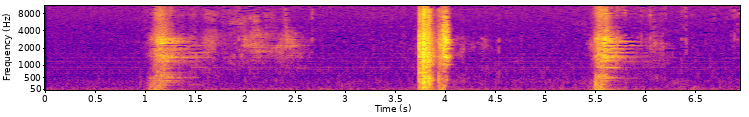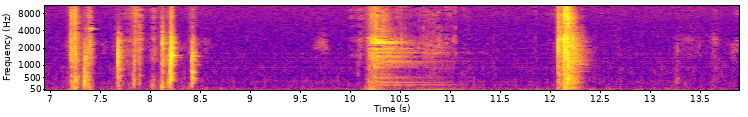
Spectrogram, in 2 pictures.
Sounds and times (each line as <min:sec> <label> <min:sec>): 0:03.7 Metal trash can lid opening & closing 0:04.2
0:10.1 Metal trash can lid opening & closing 0:11.2
0:12.0 Metal trash can lid opening & closing 0:12.5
